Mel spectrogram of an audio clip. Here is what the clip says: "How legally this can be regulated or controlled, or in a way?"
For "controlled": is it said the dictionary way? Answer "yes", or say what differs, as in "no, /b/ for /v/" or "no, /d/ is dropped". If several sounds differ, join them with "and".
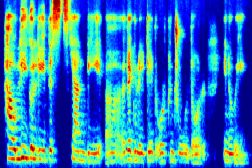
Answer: yes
